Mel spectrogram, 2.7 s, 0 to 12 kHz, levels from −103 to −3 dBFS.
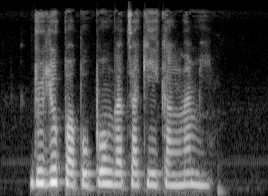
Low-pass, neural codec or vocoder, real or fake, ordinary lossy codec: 9.9 kHz; none; real; Opus, 32 kbps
